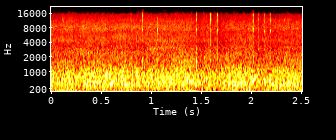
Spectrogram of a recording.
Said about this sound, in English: Oh, there's a little waterfall.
